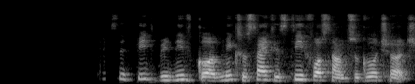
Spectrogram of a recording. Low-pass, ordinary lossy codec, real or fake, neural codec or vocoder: 10.8 kHz; AAC, 64 kbps; real; none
